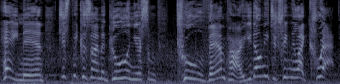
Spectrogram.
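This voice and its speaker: An actor voicing an excitable, whiny young male vampire's servant in a video game, gushing and stammering in slangy speech. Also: extremely high pitch, moderate pace. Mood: agitated, offended. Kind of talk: video game character dialogue. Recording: game music behind the voice.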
